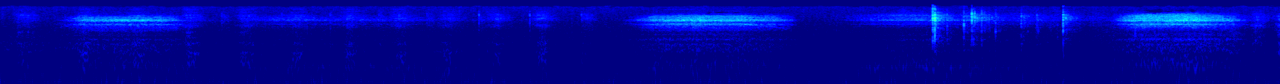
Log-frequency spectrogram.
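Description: Faint pencil sketching on paper: three soft scratchy strokes, about half a second in, around three seconds and near the end, with light ticks of the pencil tip between them.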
